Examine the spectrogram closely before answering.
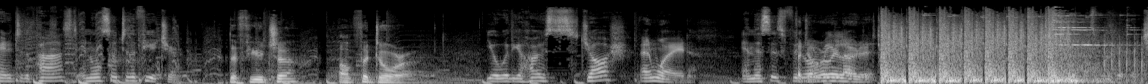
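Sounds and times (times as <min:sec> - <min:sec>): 
speech: 0:00.0 - 0:09.4
gold-plated Uzi submachine gun fire: 0:08.8 - 0:11.4.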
